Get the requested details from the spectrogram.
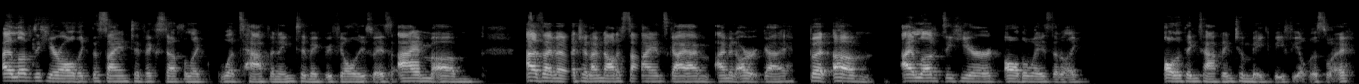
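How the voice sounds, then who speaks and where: Low-voiced young woman, casual and animated. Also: moderate pace. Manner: casual, animated, many "like" fillers. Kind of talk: podcast panel discussion.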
